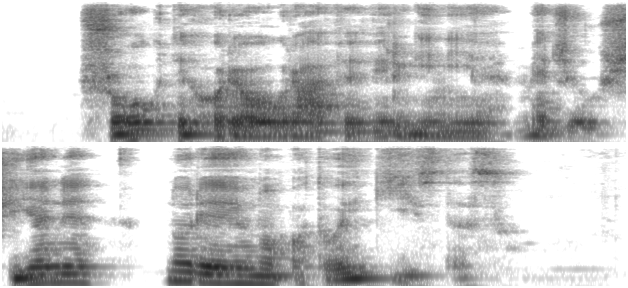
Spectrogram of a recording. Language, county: Lithuanian, Klaipėda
